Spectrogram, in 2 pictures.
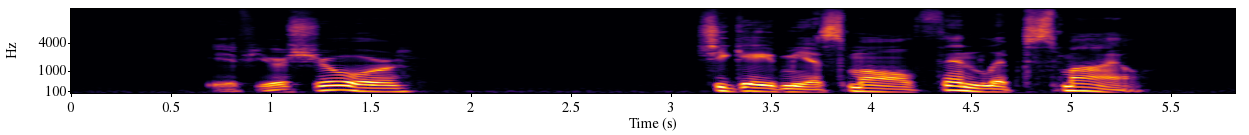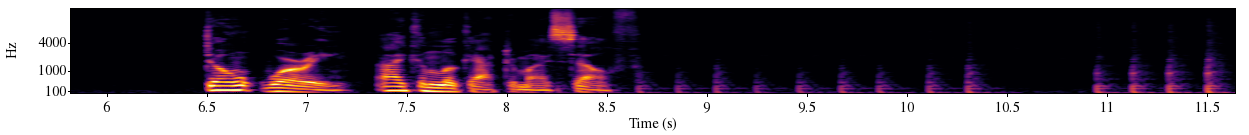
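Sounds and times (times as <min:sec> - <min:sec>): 
speech: 0:00.7 - 0:01.8, 0:03.2 - 0:05.4, 0:06.5 - 0:08.8
rapid insistent knocking on a door: 0:08.6 - 0:11.6.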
